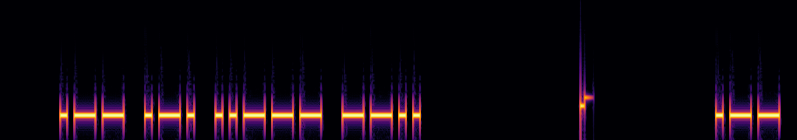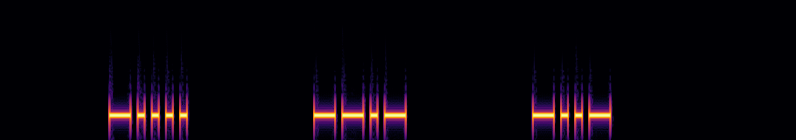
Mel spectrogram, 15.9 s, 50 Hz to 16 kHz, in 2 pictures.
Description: Morse code, heard as a keyed tone, about 17 wpm, spaced as for 9 wpm, 700 Hz. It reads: WR2Z W6QX
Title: USA Call Signs - 4 Characters - 6x Character Spacing - 17wpm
